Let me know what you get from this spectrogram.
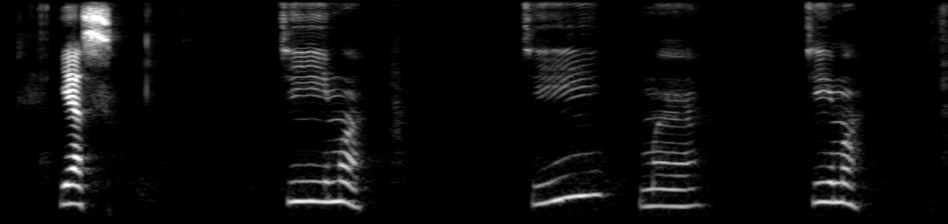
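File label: Buryat Yes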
